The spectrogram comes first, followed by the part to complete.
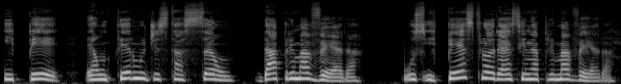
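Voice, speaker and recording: A middle-aged Brazilian woman with a fairly high voice teaches a poetry lesson. Her delivery is calm and measured, and she slows down when reciting verses. She has a clear Brazilian Portuguese accent. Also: dry recording. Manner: calm, measured explanation, slowing to recite poems. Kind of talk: video lesson.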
